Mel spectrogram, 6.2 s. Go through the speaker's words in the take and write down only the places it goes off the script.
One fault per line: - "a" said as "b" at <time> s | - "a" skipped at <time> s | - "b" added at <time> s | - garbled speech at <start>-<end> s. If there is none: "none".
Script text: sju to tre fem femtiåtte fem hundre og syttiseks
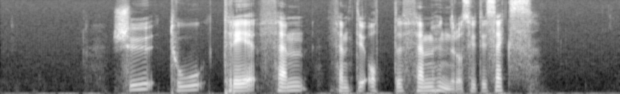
none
